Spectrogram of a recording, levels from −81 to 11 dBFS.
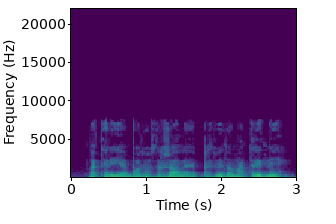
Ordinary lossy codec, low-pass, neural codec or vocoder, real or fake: AAC, 24 kbps; 19.8 kHz; none; real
